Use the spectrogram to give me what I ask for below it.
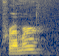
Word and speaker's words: primer: I believe maybe the primer? Yes. And I've heard primer. What do you prefer? Primer is the proper pronunciation.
